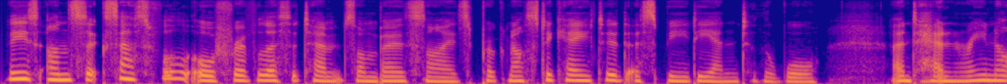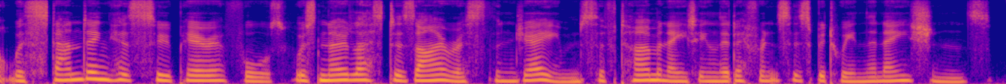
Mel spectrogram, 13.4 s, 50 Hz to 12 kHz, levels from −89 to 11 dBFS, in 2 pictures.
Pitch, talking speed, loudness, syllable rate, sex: 195 Hz, 150 wpm, -17 LUFS, 5.1 syllables/s, female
